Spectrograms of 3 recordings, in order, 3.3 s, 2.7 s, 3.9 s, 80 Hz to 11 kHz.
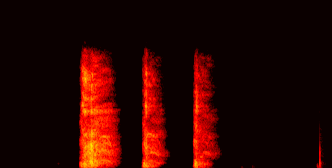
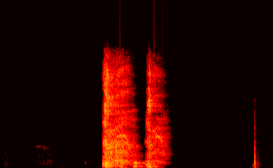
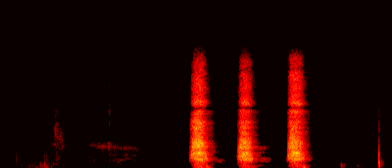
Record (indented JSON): {
  "three_cough_length": "3.3 s",
  "three_cough_amplitude": 15251,
  "three_cough_signal_mean_std_ratio": 0.28,
  "cough_length": "2.7 s",
  "cough_amplitude": 10626,
  "cough_signal_mean_std_ratio": 0.32,
  "exhalation_length": "3.9 s",
  "exhalation_amplitude": 6156,
  "exhalation_signal_mean_std_ratio": 0.27,
  "survey_phase": "beta (2021-08-13 to 2022-03-07)",
  "age": "45-64",
  "gender": "Female",
  "wearing_mask": "No",
  "symptom_cough_any": true,
  "symptom_runny_or_blocked_nose": true,
  "symptom_shortness_of_breath": true,
  "symptom_sore_throat": true,
  "symptom_abdominal_pain": true,
  "symptom_fatigue": true,
  "symptom_change_to_sense_of_smell_or_taste": true,
  "symptom_loss_of_taste": true,
  "symptom_onset": "4 days",
  "smoker_status": "Ex-smoker",
  "respiratory_condition_asthma": false,
  "respiratory_condition_other": false,
  "recruitment_source": "Test and Trace",
  "submission_delay": "3 days",
  "covid_test_result": "Positive",
  "covid_test_method": "ePCR"
}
